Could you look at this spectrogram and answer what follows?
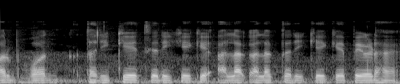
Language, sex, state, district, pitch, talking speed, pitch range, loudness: Hindi, male, Odisha, Nuapada, 100 Hz, 135 wpm, 95-100 Hz, -18 LUFS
